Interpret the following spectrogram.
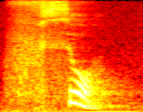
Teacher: Voiceless S makes letter V to sound like F.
